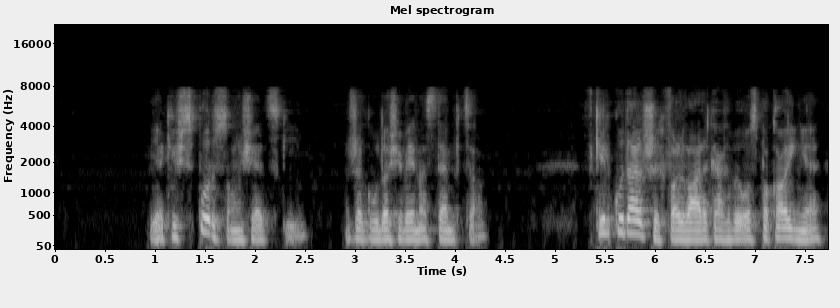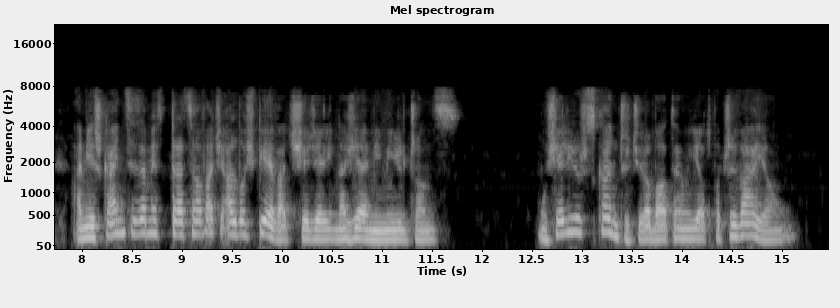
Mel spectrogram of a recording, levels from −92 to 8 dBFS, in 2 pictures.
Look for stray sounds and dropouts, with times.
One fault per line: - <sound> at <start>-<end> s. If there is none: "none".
none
